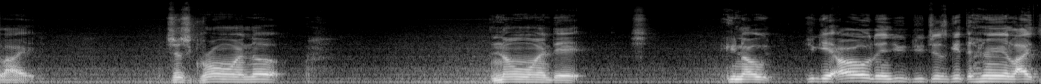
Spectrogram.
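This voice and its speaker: A young man from the Southern US telling a family story in a laid-back, slangy way that turns animated when he gets worked up. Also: mid-range voice, slight background noise. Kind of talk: casual storytime.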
